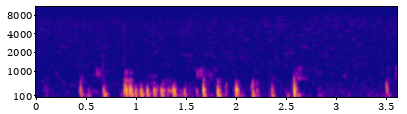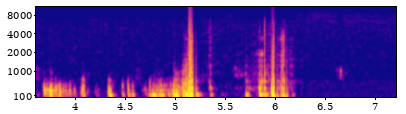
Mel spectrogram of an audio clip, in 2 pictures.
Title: Fit male stomach growls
